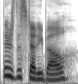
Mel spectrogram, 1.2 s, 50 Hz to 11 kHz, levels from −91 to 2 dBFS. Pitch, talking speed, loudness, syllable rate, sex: 210 Hz, 205 wpm, -15 LUFS, 5.9 syllables/s, female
